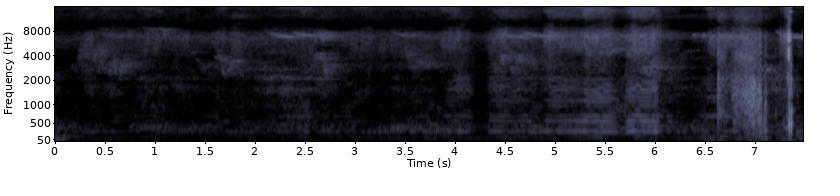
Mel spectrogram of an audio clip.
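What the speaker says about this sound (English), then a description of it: "Bee won't leave me alone." Outdoors, a bee buzzes around close by, its drone wavering in pitch as it circles and growing louder toward the end.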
